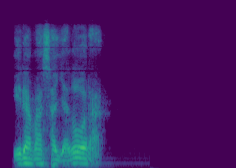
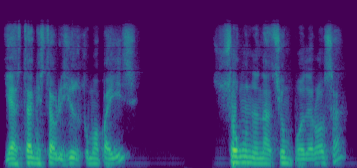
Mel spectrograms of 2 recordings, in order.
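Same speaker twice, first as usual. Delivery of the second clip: ordinary delivery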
